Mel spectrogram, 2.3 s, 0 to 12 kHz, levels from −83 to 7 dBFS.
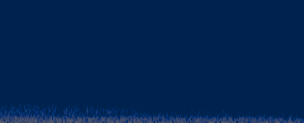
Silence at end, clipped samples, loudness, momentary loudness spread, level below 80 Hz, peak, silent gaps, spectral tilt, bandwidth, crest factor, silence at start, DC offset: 0 s; under 0.1%; -66 LUFS; 5 LU; -66 dBFS; -48 dBFS; none; -11 dB/octave; 3 kHz; 14 dB; 0 s; under 0.1%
